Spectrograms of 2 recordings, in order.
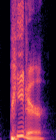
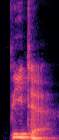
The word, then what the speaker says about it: Peter: There's a D in there. So, it's P and then you say Dur. Peter.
